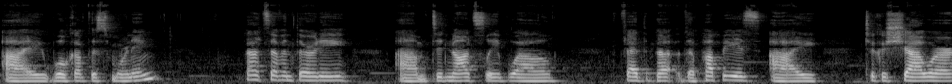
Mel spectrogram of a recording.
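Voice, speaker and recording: A woman with a fairly low pitch talks at a very slow pace, her loudness very even and intonation fairly even, leaving long, frequent pauses. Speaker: lifestyle vlogger. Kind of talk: casual chat. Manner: relaxed.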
